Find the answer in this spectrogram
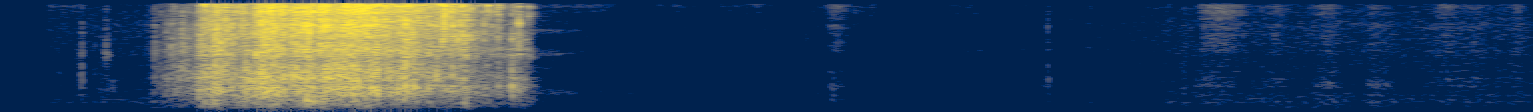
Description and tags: Rubble and debris shifting during the aftermath of an explosion. Recorded with a phone and a box of legos.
